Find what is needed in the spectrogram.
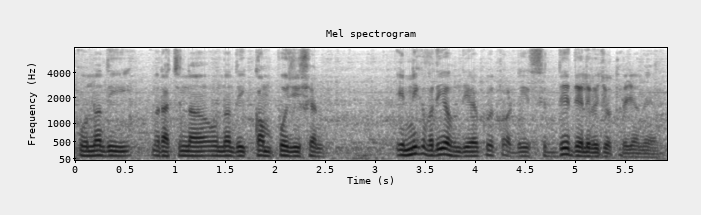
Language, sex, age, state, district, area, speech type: Punjabi, male, 45-60, Punjab, Mansa, urban, spontaneous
